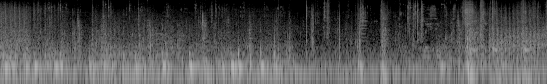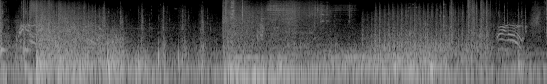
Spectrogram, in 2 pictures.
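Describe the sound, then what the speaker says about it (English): Gunfire in Rainbow Six Siege as rounds are shot out through windows, a dense, loud stretch of rapid shots and breaking clatter running through the clip, with a voice talking over it. "they're shooting out the windows"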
